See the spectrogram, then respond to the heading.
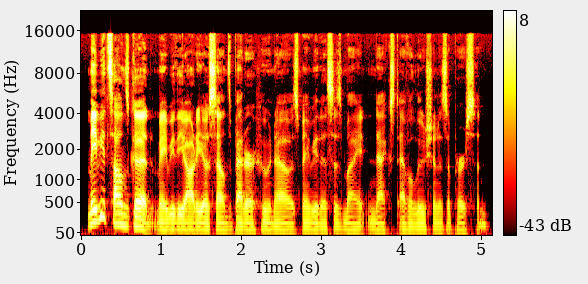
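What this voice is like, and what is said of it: Strained, congested voice with sniffles. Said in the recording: “My voice is clearly a little bit tanked, and I have the sniffles because I have allergies”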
